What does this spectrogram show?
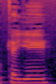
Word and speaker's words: cahier: Monsieur, j'ai oublié mon cahier. J'ai oublié mon cahier. On prononce jamais le H. K-I-E. I-E. K-I-E. Cahier.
